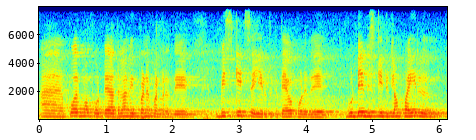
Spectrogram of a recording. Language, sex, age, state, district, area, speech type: Tamil, female, 30-45, Tamil Nadu, Cuddalore, rural, spontaneous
